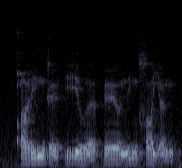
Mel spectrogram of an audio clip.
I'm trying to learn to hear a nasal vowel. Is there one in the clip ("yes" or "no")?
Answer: no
